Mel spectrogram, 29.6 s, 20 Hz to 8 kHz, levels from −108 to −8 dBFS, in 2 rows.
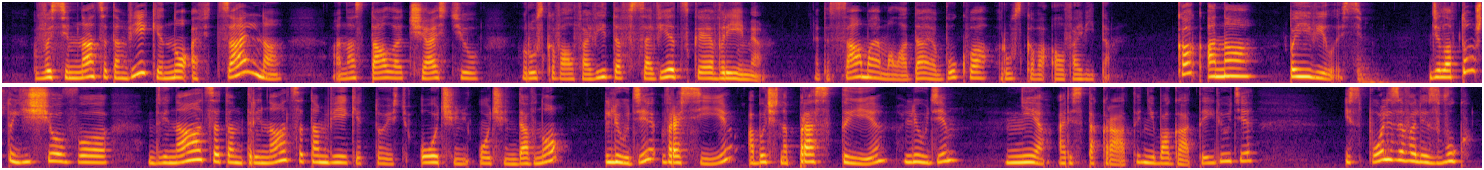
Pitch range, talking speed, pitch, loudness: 200-265 Hz, 95 wpm, 230 Hz, -24 LUFS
